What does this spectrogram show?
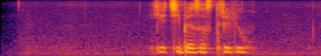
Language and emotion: Russian, neutral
